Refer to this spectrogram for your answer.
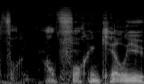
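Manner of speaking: seething, furious whisper. Retelling squaring up to a rival fan: retelling an angry threat. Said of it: "I've never been so angry".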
